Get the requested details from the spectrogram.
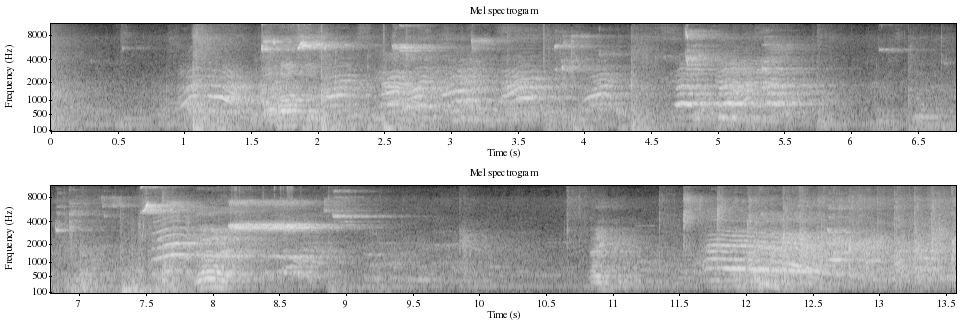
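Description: Young women players call out and shout to each other.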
